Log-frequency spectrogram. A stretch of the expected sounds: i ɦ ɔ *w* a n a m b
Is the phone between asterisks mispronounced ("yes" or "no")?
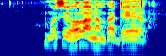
yes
